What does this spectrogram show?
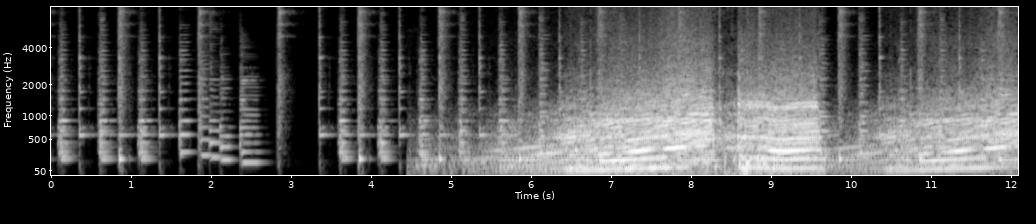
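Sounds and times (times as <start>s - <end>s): background music: 0.0s - 12.0s
car engine revving: 4.5s - 12.0s.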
